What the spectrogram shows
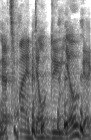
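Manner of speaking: plain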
